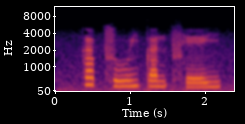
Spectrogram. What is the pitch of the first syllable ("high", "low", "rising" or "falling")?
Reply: high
